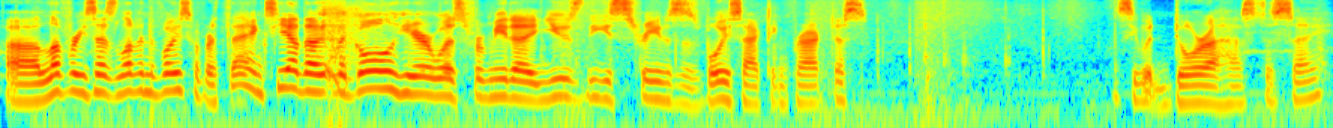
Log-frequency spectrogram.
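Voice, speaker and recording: A man's voice: on the high side, moderate pace, gravelly, a little hiss or hum. A man streaming and chatting casually with his viewers. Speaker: streamer practicing voice acting.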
